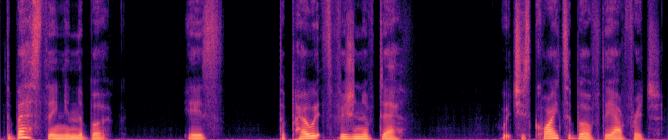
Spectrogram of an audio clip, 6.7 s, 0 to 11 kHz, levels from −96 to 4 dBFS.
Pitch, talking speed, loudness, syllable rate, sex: 145 Hz, 160 wpm, -20 LUFS, 5.8 syllables/s, female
